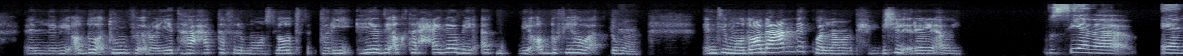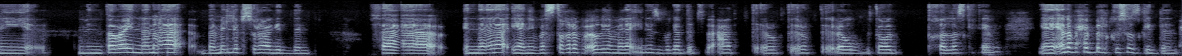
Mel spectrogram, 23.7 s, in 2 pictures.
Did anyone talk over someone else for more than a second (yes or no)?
no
